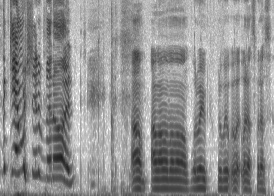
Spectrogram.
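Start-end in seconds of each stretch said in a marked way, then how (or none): 0.0-1.5 high-pitched, helpless laughing voice; laughing hard. Real, not acted. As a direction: squeeze the words out through laughter. Breaking up laughing mid-joke.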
